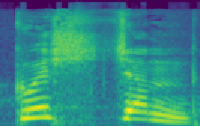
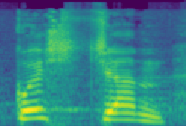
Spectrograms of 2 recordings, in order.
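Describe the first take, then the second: Both takes have the same delivery.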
